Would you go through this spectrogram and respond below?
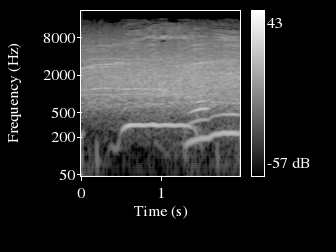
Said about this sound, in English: Clap for us.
